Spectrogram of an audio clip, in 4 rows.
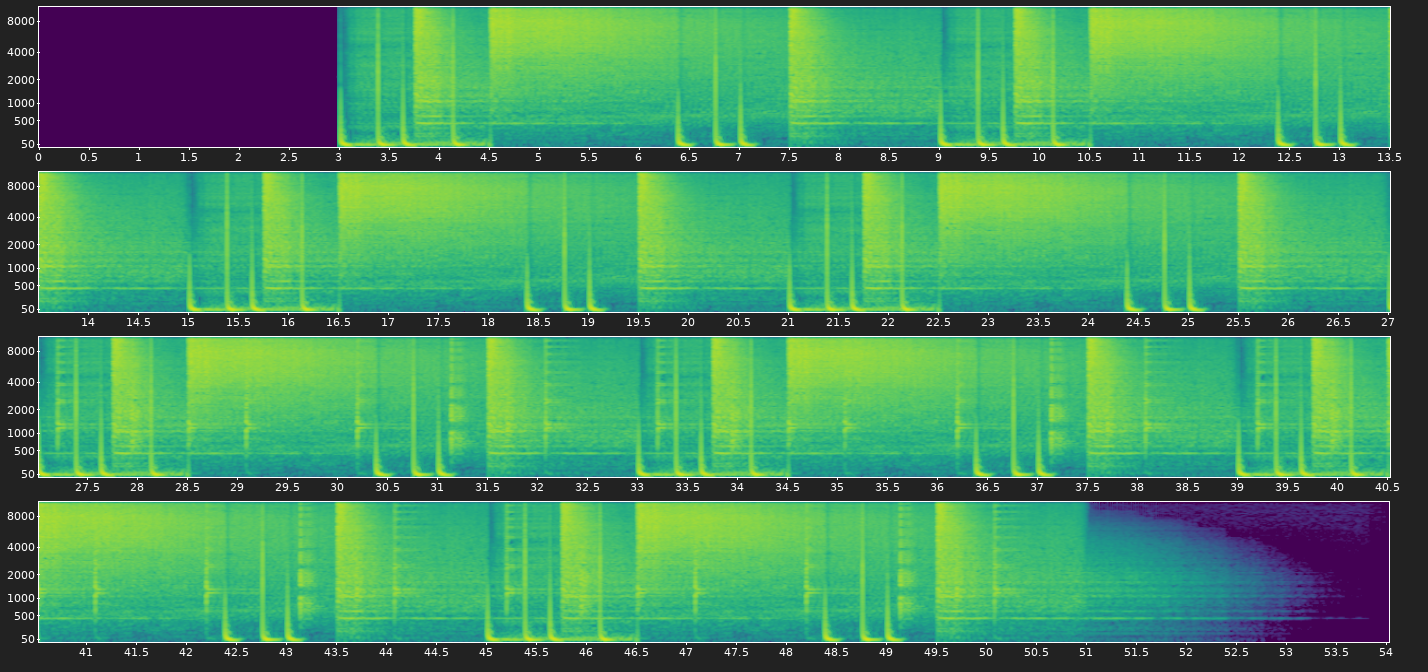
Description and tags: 80 bpm doom-industrial groove
background, electronic, industrial, music, rock, score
